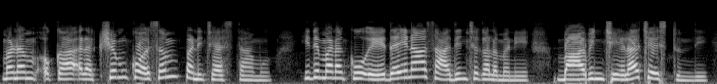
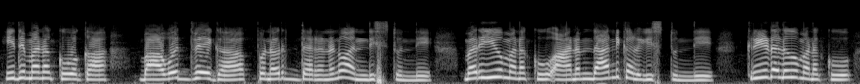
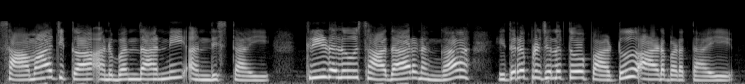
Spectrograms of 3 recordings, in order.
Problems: none marked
